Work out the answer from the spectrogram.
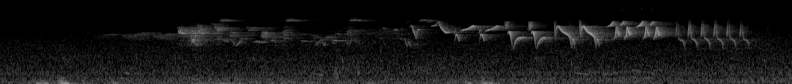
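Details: An indigo bunting in full song, a high, sweet series of thin slurred notes that climb into loud paired phrases and end in a fast run of sharp descending chips; light background hiss.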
